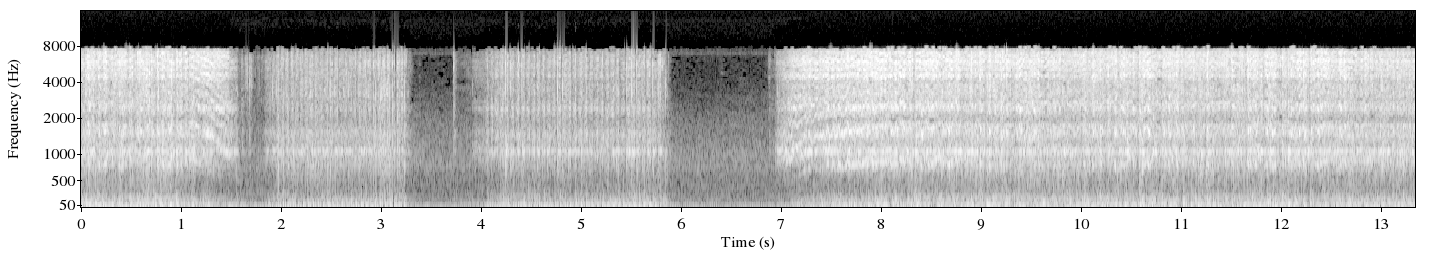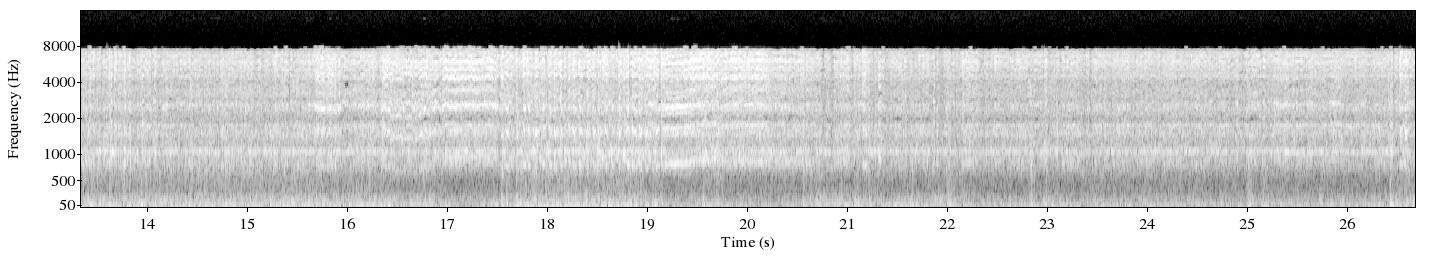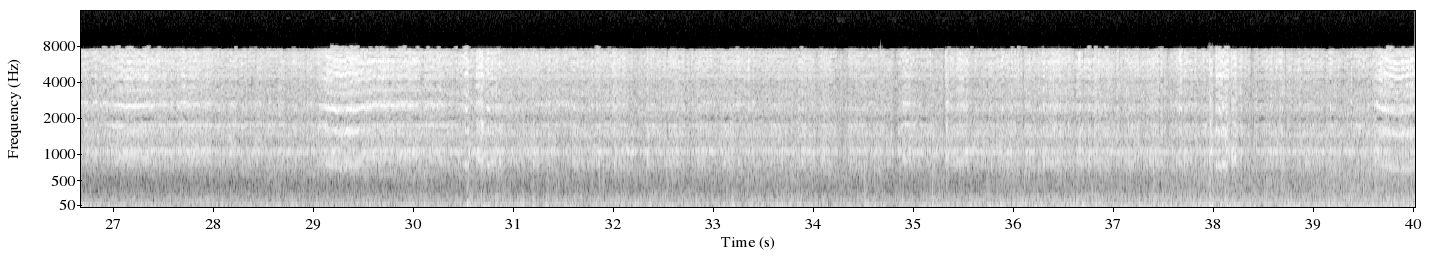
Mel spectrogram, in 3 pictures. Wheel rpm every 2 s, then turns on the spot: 180, 30, 40, 50, 220, 230, 230, 230, 220, 230, 230, 230, 230, 230, 230, 230, 230, 240, 230, 230.
2-6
